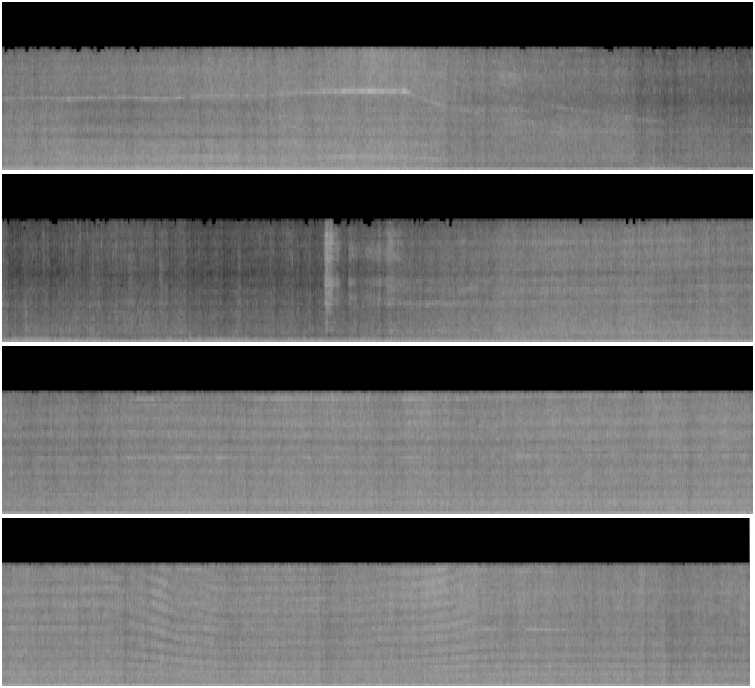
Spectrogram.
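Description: Heavy dump truck's diesel engine running steadily, a low constant drone, with a faint high whine that bends up and down for a few seconds near the end.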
